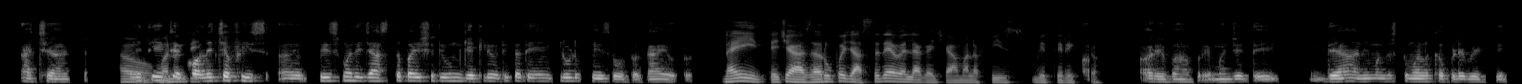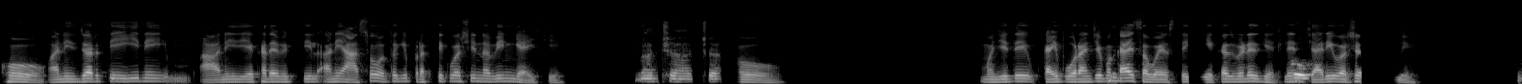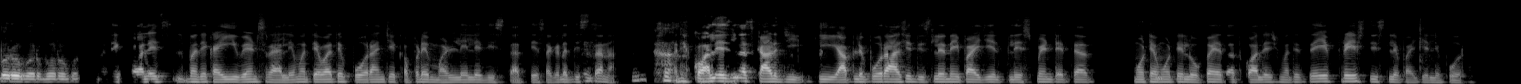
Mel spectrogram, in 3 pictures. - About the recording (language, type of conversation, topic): Marathi, podcast, शाळा किंवा महाविद्यालयातील पोशाख नियमांमुळे तुमच्या स्वतःच्या शैलीवर कसा परिणाम झाला?
- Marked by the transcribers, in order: other noise; in English: "इन्क्लूड फीस"; tapping; in English: "इव्हेंट्स"; laugh; laughing while speaking: "आणि कॉलेजलाच काळजी"; "पाहिजे" said as "पाहिजेल"; in English: "फ्रेश"; "पाहिजे" said as "पाहिजेल"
